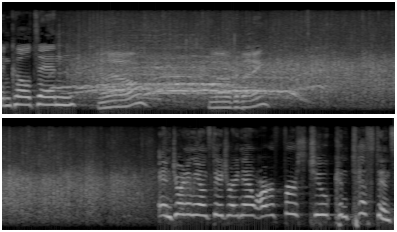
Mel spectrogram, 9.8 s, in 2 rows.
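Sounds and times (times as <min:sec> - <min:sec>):
speech: 0:00.0 - 0:02.0, 0:02.6 - 0:03.4, 0:07.0 - 0:09.7
audience applause: 0:00.6 - 0:06.9.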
